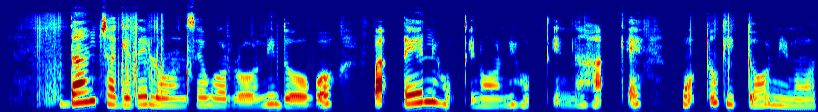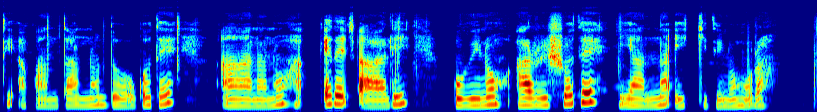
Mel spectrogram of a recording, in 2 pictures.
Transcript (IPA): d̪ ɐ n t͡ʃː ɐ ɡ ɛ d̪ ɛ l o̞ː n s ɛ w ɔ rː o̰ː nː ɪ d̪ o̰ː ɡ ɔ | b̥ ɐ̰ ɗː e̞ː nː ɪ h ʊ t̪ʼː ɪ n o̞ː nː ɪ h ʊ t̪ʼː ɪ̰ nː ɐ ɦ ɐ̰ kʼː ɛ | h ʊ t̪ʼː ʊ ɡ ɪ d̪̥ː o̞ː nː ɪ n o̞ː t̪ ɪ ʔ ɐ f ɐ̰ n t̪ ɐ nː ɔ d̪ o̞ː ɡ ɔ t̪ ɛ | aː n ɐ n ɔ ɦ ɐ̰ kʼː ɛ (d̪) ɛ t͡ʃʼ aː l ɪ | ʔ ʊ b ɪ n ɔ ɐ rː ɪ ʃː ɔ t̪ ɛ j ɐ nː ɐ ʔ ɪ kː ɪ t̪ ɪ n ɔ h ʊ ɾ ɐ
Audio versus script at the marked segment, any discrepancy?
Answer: yes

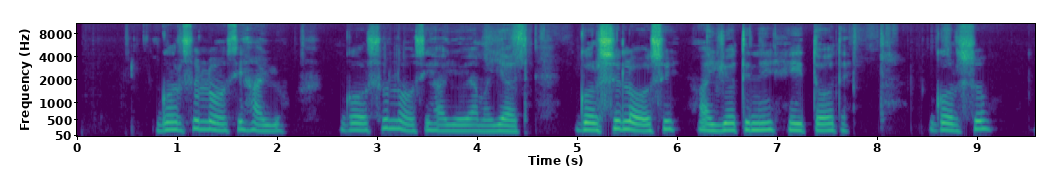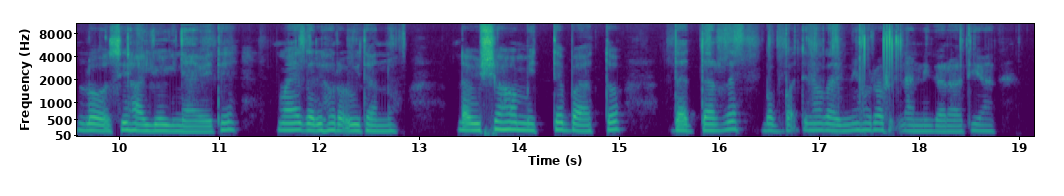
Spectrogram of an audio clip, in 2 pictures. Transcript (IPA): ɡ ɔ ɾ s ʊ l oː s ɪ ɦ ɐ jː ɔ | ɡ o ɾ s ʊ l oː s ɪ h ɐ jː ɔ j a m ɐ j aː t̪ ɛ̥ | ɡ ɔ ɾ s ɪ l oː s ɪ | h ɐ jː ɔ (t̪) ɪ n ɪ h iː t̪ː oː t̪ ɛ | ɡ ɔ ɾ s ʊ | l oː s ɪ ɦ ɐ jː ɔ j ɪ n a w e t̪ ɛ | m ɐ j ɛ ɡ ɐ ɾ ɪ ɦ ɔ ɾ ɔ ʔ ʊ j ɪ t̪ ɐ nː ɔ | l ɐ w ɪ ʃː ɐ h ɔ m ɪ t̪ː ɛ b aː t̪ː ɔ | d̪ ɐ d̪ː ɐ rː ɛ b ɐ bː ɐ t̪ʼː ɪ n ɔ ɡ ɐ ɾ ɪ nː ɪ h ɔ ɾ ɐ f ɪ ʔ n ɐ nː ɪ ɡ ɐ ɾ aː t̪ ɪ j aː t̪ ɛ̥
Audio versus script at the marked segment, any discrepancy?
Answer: no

